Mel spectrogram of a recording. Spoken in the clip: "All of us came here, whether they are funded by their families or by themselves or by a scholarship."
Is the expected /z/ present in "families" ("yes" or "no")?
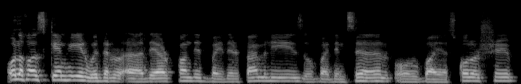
yes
